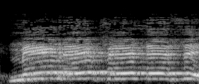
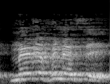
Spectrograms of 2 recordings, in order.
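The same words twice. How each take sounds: First: "মেরে ফেলেছে" slowly drawn out as me-re-fe-le-se; syllables stretched out. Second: Said in the usual way. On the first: Shown as a demonstration. Teacher shows what the wrong sound becomes, syllables stretched out. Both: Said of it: "তাহলে উচ্চারণটা কি হয় দেখেন".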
